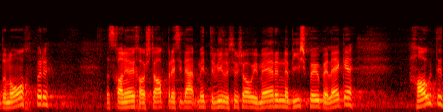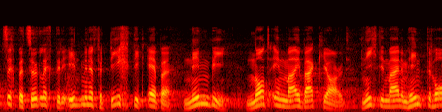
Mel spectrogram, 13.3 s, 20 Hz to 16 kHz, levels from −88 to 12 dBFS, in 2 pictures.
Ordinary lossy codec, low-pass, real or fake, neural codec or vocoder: none; 7.2 kHz; real; none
